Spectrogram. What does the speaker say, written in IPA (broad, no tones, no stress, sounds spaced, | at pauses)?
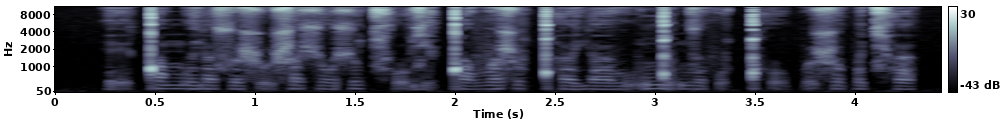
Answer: ḛ ǃ ʌ m ʊ j œ s ʊ ʂ ṵ ʂ ʌ ʃ o ʃ o t͡ɕʰ o̰ ʑ ḛ ǃ ʌ v ʌ ʂ u ǃʰ œ j œ v ṵ ŋ͡ǃ ṵ n z ʊ f o̰ ǃʰ o̰ p o̰ ʂ ʊ p ʌ t͡ɕʰ œ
